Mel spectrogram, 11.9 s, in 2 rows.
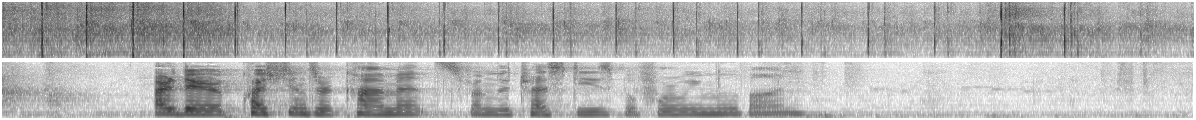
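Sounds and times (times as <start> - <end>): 
audience applause: 0.0 - 6.4
speech: 6.8 - 10.1.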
